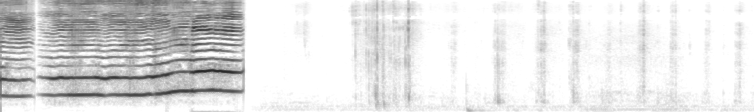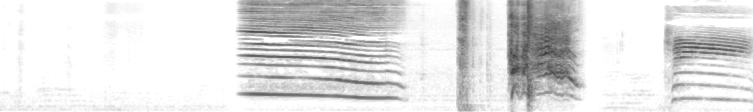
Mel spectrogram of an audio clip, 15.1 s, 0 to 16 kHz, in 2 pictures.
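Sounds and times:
crisp crunches of chewing pepper: 0:03.4 - 0:08.3.

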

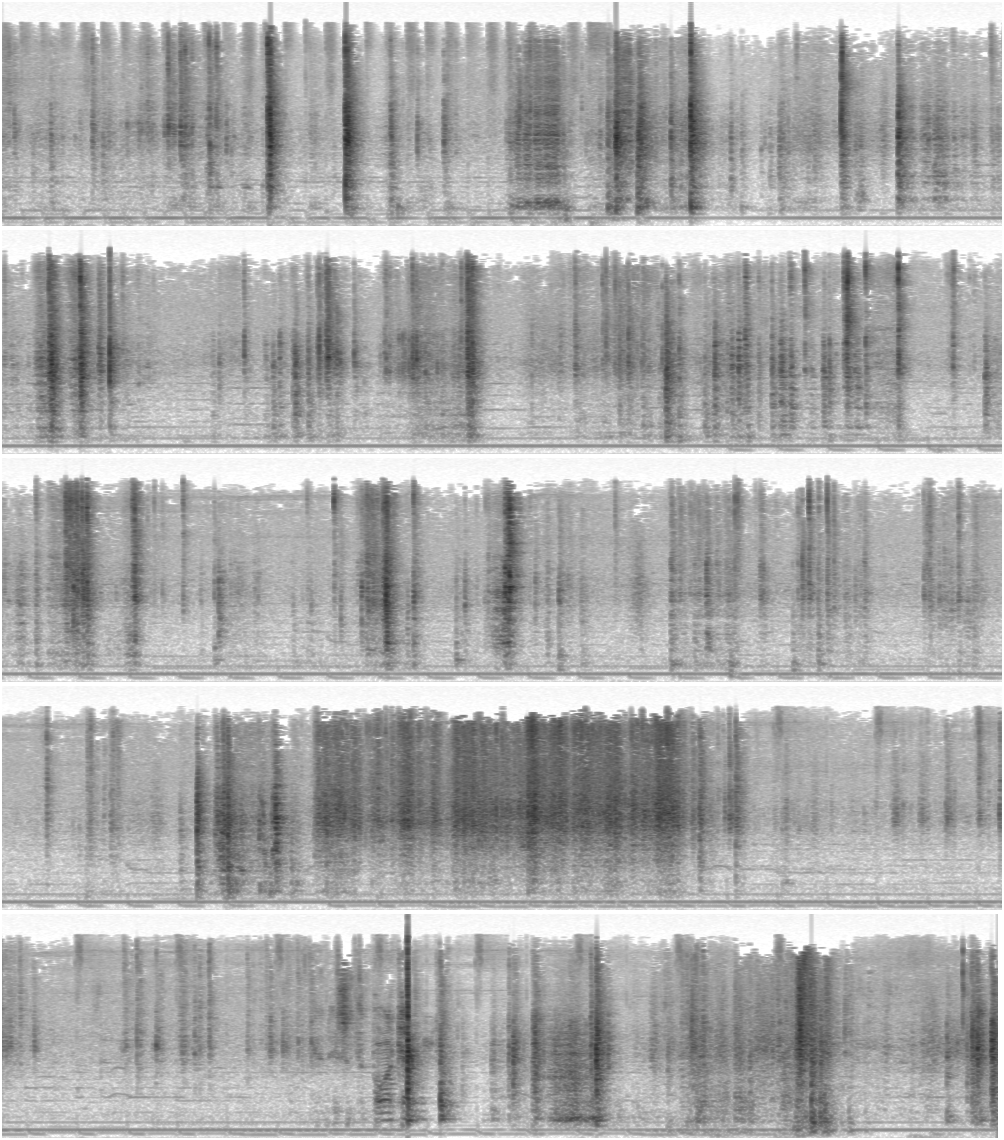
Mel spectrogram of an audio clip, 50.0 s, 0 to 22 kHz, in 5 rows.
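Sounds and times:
plastic wrapping crinkling: 0:33.0 - 0:45.4
packing tape peeling: 0:33.1 - 0:43.3.

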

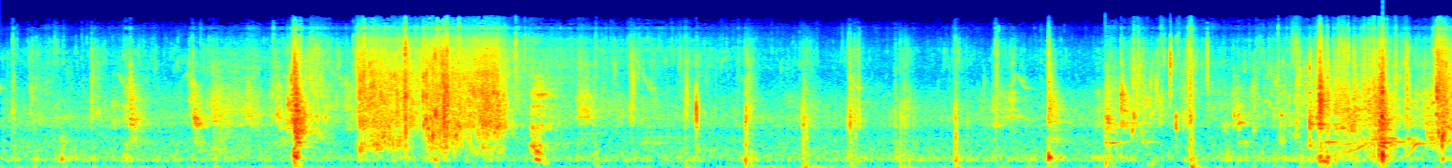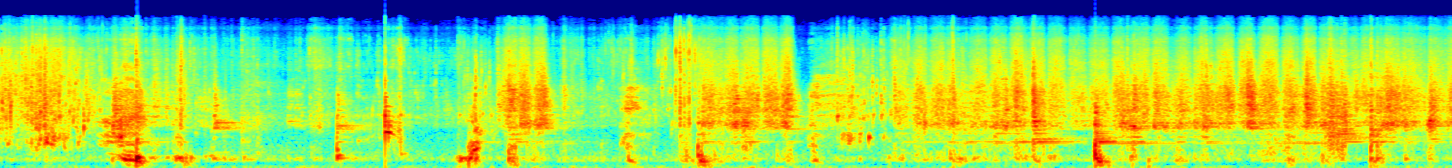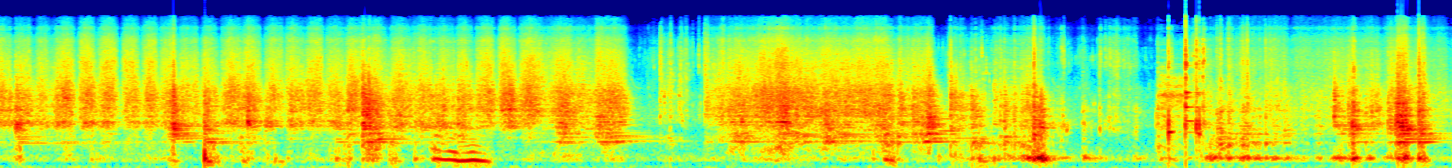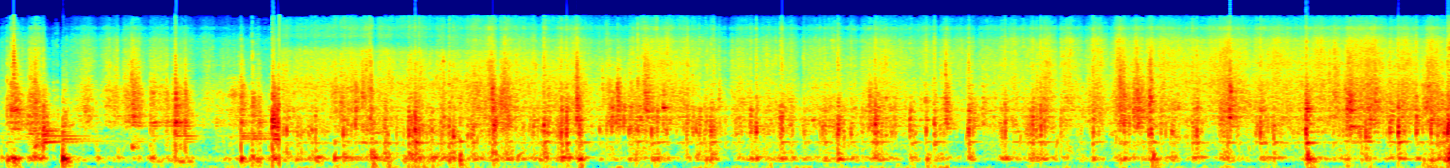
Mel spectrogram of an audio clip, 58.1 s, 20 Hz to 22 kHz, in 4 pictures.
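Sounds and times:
utensil scraping a pan: 0:19.4 - 0:20.4, 0:21.5 - 0:22.7, 0:23.4 - 0:58.0.

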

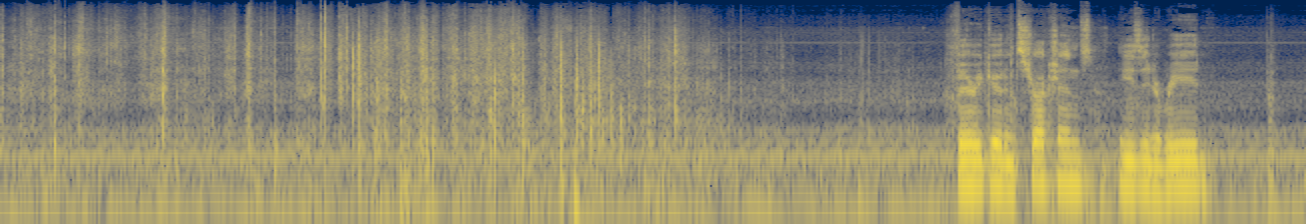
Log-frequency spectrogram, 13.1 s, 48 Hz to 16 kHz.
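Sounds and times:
paper rustling and crinkling: 0:00.0 - 0:09.2.

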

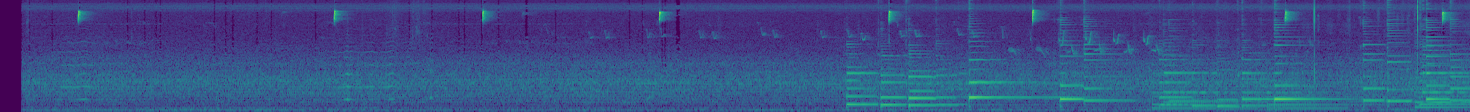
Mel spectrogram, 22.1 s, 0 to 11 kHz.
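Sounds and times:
bird chip calls: 0:05.0 - 0:06.5, 0:08.8 - 0:10.8, 0:11.4 - 0:18.0, 0:19.1 - 0:19.9, 0:21.2 - 0:21.9.

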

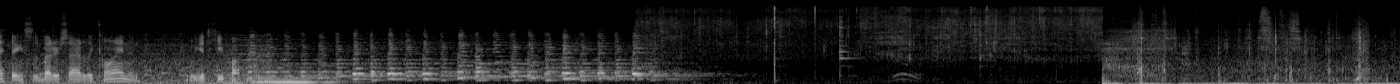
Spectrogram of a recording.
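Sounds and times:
food sizzling in a skillet: 0:06.3 - 0:11.0.

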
